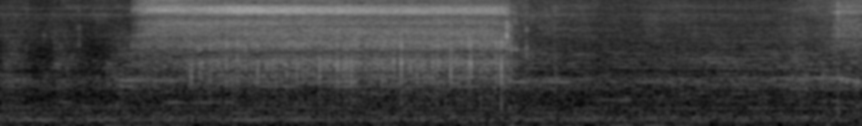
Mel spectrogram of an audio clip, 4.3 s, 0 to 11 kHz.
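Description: Air hissing through the airflow holes of a rebuildable dripping atomizer on a Neptune V2 hybrid mechanical mod during a draw of about two seconds, cutting off abruptly; a fairly quiet draw.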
